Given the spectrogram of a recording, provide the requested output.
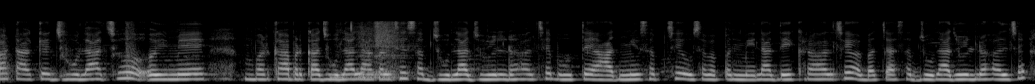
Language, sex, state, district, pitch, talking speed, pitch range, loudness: Magahi, female, Bihar, Samastipur, 230 Hz, 175 wpm, 225-240 Hz, -28 LUFS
